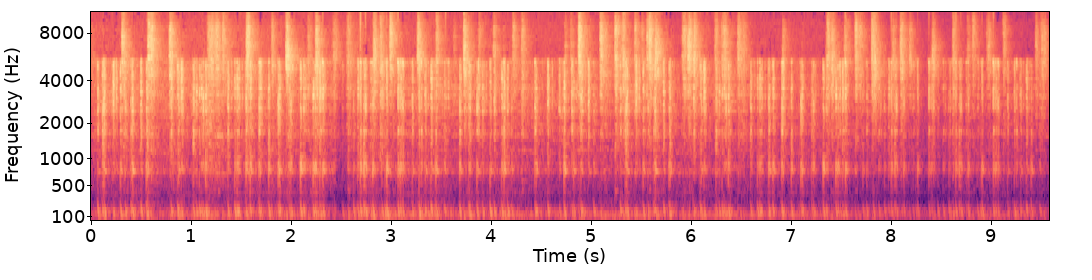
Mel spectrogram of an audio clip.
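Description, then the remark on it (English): A loud, dense buzzing of bees fills the whole stretch, a steady droning swarm with rapid fluttering pulses and no voices. “Bees, bees, yep.”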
